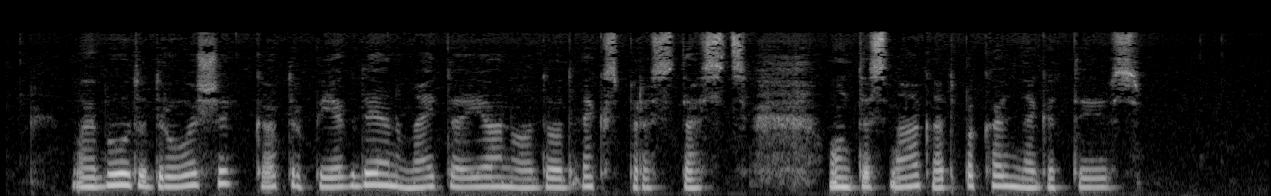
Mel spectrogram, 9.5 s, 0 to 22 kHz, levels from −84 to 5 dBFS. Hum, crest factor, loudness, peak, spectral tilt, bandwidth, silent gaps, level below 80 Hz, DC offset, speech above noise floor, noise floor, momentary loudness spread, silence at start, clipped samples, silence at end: none; 16 dB; -25 LUFS; -8 dBFS; -5 dB/octave; 11.5 kHz; none; -62 dBFS; under 0.1%; 40 dB; -65 dBFS; 9 LU; 0.55 s; under 0.1%; 1 s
